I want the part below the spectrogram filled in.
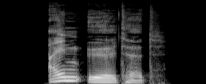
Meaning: inflection of einölen: 1. second-person plural dependent preterite 2. second-person plural dependent subjunctive II
- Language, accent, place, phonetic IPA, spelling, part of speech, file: German, Germany, Berlin, [ˈaɪ̯nˌʔøːltət], einöltet, verb, De-einöltet.ogg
